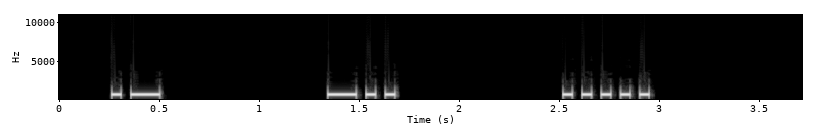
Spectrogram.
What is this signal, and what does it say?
Morse code, heard as a keyed tone, about 25 wpm, spaced as for 9 wpm, 700 Hz. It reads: AD5
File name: course / 25:10wpm / 093 Lesson 16e - Letter c - Three Characters 25wpm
